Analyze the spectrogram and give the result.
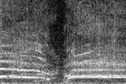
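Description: Loud bleating of giant goats fills the moment, a sustained wavering cry that dips briefly, then picks back up into another drawn-out bleat. No one speaks.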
